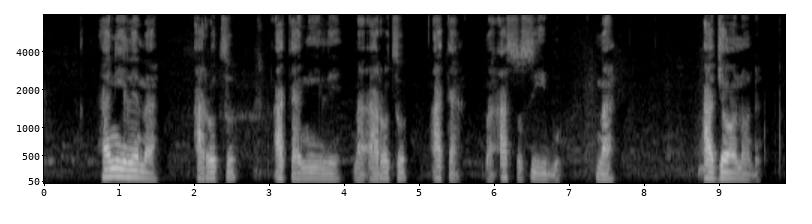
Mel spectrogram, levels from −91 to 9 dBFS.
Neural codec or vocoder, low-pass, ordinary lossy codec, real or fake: none; none; none; real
